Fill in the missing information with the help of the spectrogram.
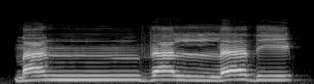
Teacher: نون ساکن ہے، ناک میں آواز چھپائیں گے اور ذال کے وقت زبان باہر نکالیں گے اور ذال کو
